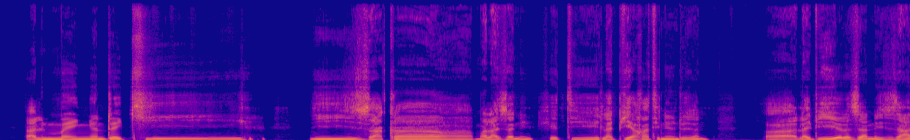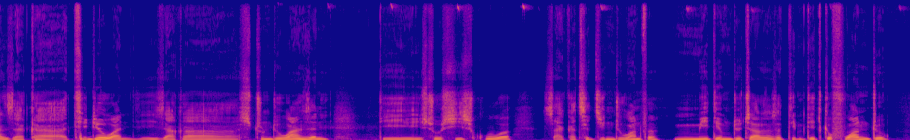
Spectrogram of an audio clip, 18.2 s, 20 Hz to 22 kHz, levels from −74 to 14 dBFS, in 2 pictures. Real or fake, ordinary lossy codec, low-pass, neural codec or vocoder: real; none; none; none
